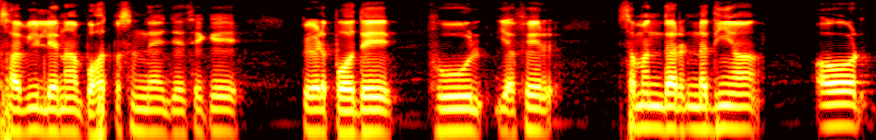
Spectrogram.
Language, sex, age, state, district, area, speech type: Urdu, male, 18-30, Delhi, East Delhi, urban, spontaneous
